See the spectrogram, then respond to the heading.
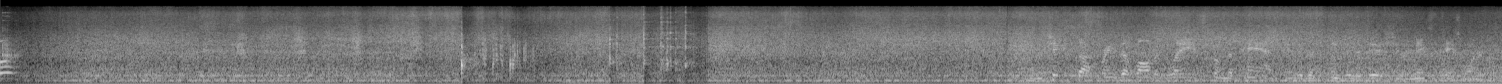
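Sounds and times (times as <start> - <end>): food sizzling in a pan: 0.0 - 14.4
pans clicking and knocking: 4.6 - 5.4, 6.0 - 7.1.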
